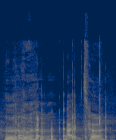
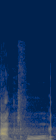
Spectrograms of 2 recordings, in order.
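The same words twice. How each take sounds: First: The word is said in a flamboyant, theatrical way. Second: The word is said in a plain, ordinary way. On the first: "I like the actor bit. It's very flamboyant" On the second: "not actor"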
